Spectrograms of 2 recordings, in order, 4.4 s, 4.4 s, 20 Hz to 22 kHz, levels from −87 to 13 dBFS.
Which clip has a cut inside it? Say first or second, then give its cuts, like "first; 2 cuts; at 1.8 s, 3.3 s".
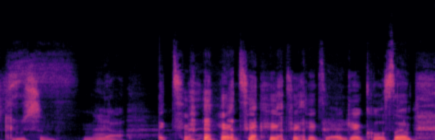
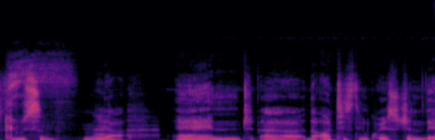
first; 1 cut; at 1.6 s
